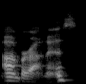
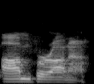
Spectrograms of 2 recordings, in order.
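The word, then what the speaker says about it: Amburana: I I've had really great ombberanas and I've had really polarizing amberanas.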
